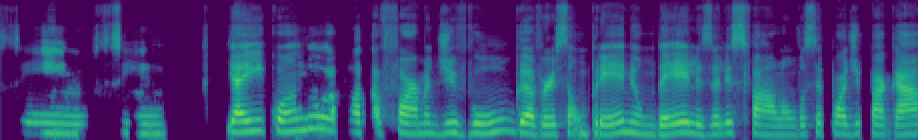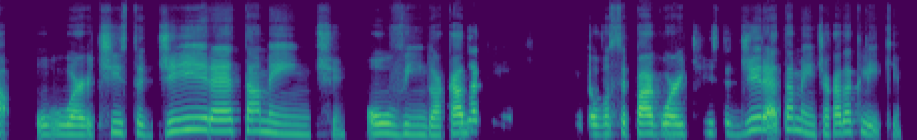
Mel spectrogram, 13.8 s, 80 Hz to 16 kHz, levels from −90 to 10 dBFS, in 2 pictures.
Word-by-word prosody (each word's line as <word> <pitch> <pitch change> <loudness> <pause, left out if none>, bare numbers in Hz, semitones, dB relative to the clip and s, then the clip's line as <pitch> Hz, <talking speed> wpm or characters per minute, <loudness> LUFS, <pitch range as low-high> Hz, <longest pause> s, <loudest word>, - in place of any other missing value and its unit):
Sim, 230 -2 -2 0.2
sim. 215 -3 -9 0.5
E - - +2
aí, 255 +2 +8
quando 270 +2 +2
a - - +1
plataforma 235 -3 0
divulga 225 +3 +1
a - - +8
versão 205 +1 -1
premium 220 0 0
deles, 210 +1 +3
eles 225 +2 -1
falam 190 -3 -1
você 200 +3 -5
pode 220 -1 -2
pagar 205 -1 +2 0.2
o 205 +1 -4
artista 215 +2 -3
diretamente 265 -3 -2 0.2
ouvindo 210 -2 -2
a 190 - 0
cada 230 +6 +2
clique. 475 - -27 0.6
Então 210 - -2
você 215 +2 -5
paga 220 -1 +4
o - - +4
artista 225 +1 -3
diretamente 255 -1 -1
a - - -6
cada 230 +2 +1
clique. 235 -5 -10
220 Hz, 145 wpm, -23 LUFS, 210-245 Hz, 0.6 s, aí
